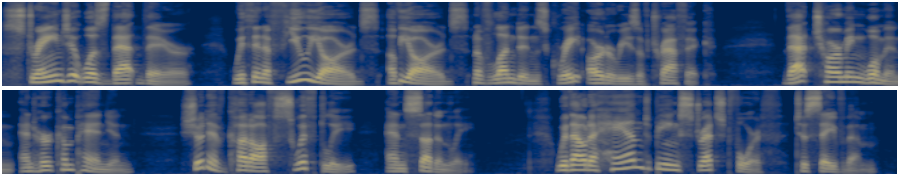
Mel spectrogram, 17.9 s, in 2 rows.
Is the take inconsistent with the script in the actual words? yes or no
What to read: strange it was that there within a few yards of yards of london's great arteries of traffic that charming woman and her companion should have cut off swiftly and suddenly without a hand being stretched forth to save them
no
